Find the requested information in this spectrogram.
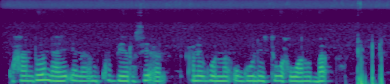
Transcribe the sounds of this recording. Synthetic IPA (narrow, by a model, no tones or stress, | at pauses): wɑħɑːnd̪ɔːnaːjɛjʔɪnaːnkʰʊbɛːɾɔsɪaːn | ʔɐnɪɣɔnɐʔʊɡuːlɛst̪ʰɔwɑħwɐlbɐ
